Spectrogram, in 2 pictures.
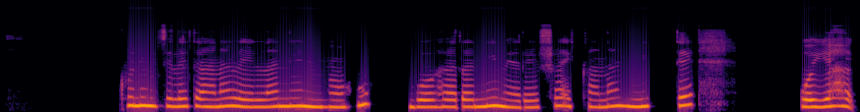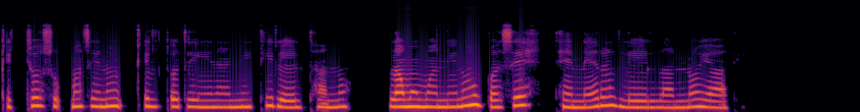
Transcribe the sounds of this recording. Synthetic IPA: kʰʊnɪmɪsɪlɛt̪ɛɐnɐleːlːɐnːɪnoːhʊ | boːɦɐɾɐnːɪmeɾeːʃːɐɪkːɐnɐnɪt̪ːɛ | wɔjːɐɦɐkʼːɪt͡ʃːɔsʊʔmɐsɛnɔkʼɪlt̪ʼːɔt̪ɛjɪnɐnːɪt̪ɪle̞ːlt̪ʰɐnːɔ | lɐmɔmɐnːɪnɔbɐsɛ | t̪ʰɛnːɛɾɐleːlːɐnːɔjaːt̪ʰe̥

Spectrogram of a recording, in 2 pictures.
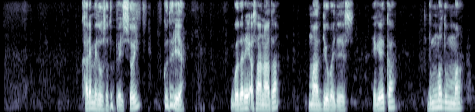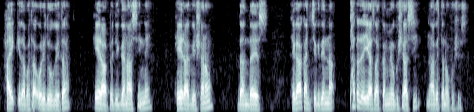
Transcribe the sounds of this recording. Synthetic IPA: kʰɐɾɛmɛd̪oːs̬ɐt̪ʊpːɛɪsːɔj | ɡ̥ɔd̪ɐɾɪjɐ | ɡɔd̪ɐɾɛjɐ̰saːnaːt̪ɐ | maːd̪ːɪjɔbɐjd̪ɛʔe̞ːs | hɛɡe̞ːkːɐ | d̪ʊmːɐd̪ʊmːɐ | hɐjkʼːɪd̪ɐbɐt̪ɐ̰ʔɔlɪd̪o̞ːɡe̞ːt̪ɐ | he̞ːɾaːpːɛd̪ɪɡːɐnaːsːɪnːɛ | he̞ːɾaːɡe̞ːʃːɐnɐw | d̪ɐnd̪ɐje̞ːs | hɛɡaːkɐnt͡ʃːɛɡɪd̪ɛnːɐ̰ | pʰɐt̪ɐd̪ɛʔɪjaːs̬aːkːɐmɪjoːɡɪʃːaːsːɪnaːɡɛt̪ːɐnɐwkɔʃḛːs

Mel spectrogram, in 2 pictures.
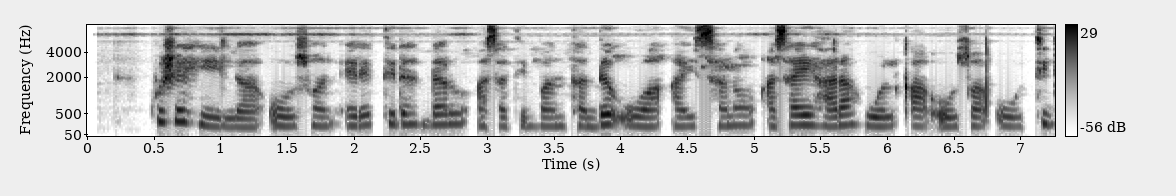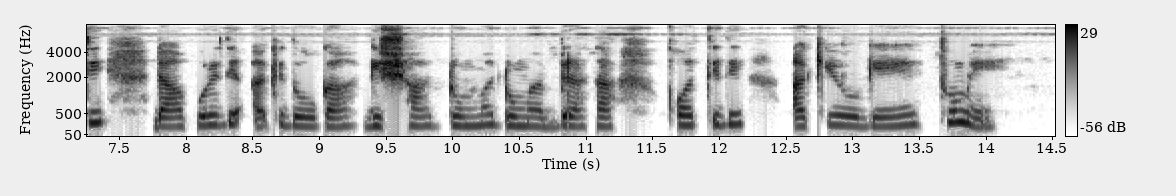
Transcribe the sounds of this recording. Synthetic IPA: kʊʃɛhiːlːaːʔo̞ːsʊwɐnɛɾɛt̪ːɪd̪ɐd̪ɐɾɔʔɐsɐt̪ɪbɐnt̪ːɐd̪ɛʔʊwaːʔɐjsːɐnɐwʔɐsɐjɦɐɾɐwɔlkʼːaːʔo̞ːsʊwaːʔoːt̪ːɪd̪ɪd̪aːpʊɾɪd̪ɪʔɐkʼːɪd̪o̞ːɡaːɡɪʃːaːd̪ʊmːɐd̪ʊmːɐbɪɾɐt̪ɐkʼɔt̪ʼːɪd̪ɪɐkʼːɪjo̞ːɡe̞ːt̪ʊmeː

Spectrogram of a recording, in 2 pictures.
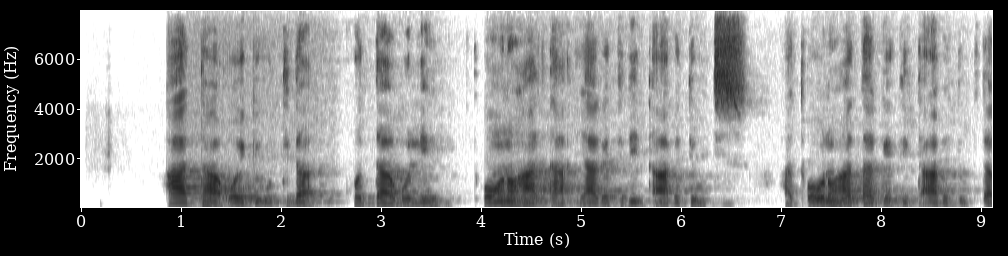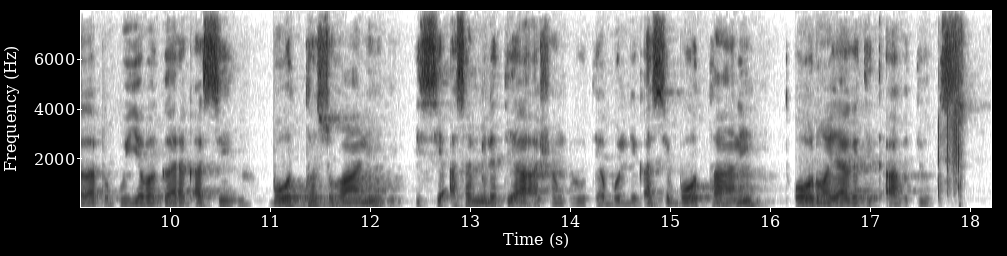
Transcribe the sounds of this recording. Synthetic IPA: haːt̪ːaːʔɔjkʼːɪʊt̪ːɪd̪ɐkʰɔd̪ːaːbɔlːɪ | t̪ʼo̞ːnɔɦaːt̪ːa̰ːjaːɡɛt̪ːɪd̪ɪt̪ʼa̰ːfɛt̪ːɪʊt̪ːɪ̥s | hɐ̰t̪ʼo̞ːnɔhaːt̪ːaːɡeːt̪ːɪd̪t̪ʼa̰ːfɛt̪ːɪʊt̪ːɪ̥d̪aːɡaːpːɛɡʊjːɐbɐɡːaːɾɐkʼɐsːɪ | bo̞ːt̪ːɐsɔhaːnɪsːɪʔɐsɐmɪlɛt̪ːɪjaːɐʃɐnɡʊluːt̪ːɪjabɔlːɪkʼɐsːɪbo̞ːt̪ːaːn | t̪ʼo̞ːnɔwɐjaːɡɛt̪ːɪd̪ɪt̪ʼa̰ːfɛt̪ːɪʊt̪ːɪ̥s

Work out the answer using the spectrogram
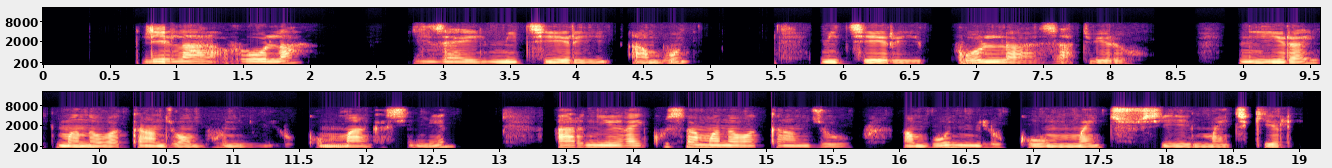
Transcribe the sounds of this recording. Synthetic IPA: lelarola | izajmit͡seɾiambuni̥ | mit͡seɾib̥ulunəzat̪uiɾew | niːɾajmanawakand͡ʒuambunimilukumaŋɡəsimenə̥ | aɾiniɾajkusəmanawakand͡ʒuambunimilukumajnt͡su̥simajnt͡si̥kʰeli̥

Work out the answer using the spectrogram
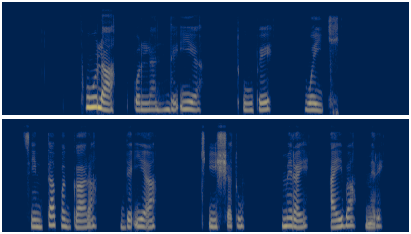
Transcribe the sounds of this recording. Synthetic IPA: pʰuːlaː | b̥ɔlːɐnd̪ɛʔɪja | t̪ʼuːpe | wɔjkɪ̥ | sɪnt̪ːɐb̥ɐɡːaːɾɐ | d̪ɛʔɪja | t͡ʃʼiːʃːɐt̪ʊ | mɛɾɐj | ɐjbɐmɛ̰ɾɛ

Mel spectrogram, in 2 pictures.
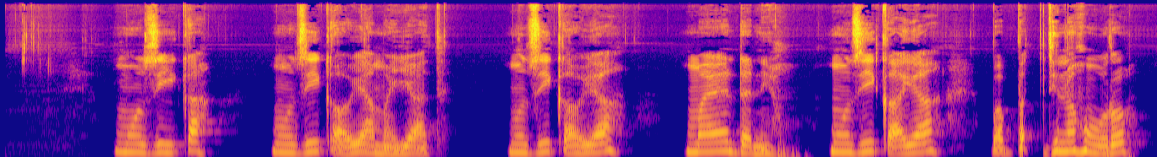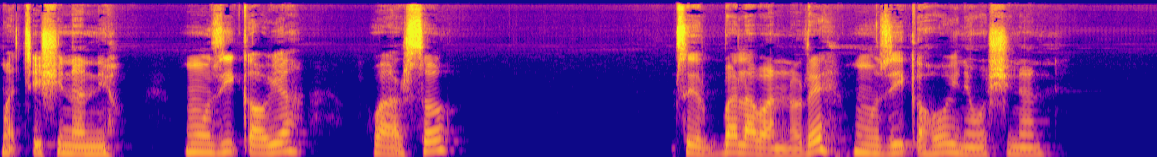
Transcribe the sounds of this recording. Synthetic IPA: muːziːkʼɐ | muːziːkʼɐ̰wʊjaːmɐjːaːt̪ | muːziːkʼɐwʊjaː | mɐjɛd̪ɐnɪjɔmuːziːkʼɐʊjaː | bɐbːɐt̪ʼːɪt̪ɪnɔɦuːɾɔmɐt͡ʃʼːɪʃɪnɐnːɪjɔ | muːzikʼɐwʊja | waɾsɔ | sɪɾbɐlɐβɐnːɔɾɛmuːziːkʼɐɦɔhɪnɛwɔʃːɪnɐn

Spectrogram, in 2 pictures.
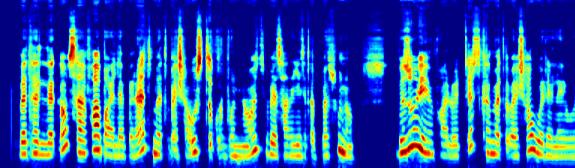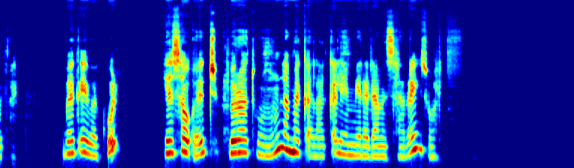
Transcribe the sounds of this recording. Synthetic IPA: bət̪ʰəlːəkʼəwsəfabaləbɨɾət̪mət̪ʼbəʃawʊst̪ʼɨkʼʊɾbunːawo̞t͡ʃːbəsat̪jːɛt̪ʰət̪ʼəbːəsunəw | bɨzujɛnfalo̞t͡ʃʼːɨskʰəmət̪ʼbəʃawwɔd̪əlajɪwɔt̪ʼal | bəkʼəjbəkʰːul | jɛsəwʔɨd͡ʒːbɨɾət̪ʰunuləməkʼːəlakʼːəljɛmːiɾəd̪aməsarajɪzwal

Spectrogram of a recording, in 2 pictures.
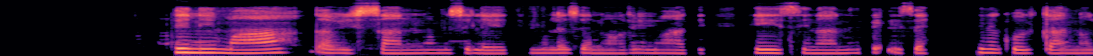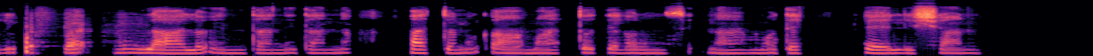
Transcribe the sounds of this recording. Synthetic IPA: t̪ɪnɪmaːt̪ʼɐwɪsːɐnːɔmɪsɪle̞ːt̪ɪ̥mʊlɛsɛnoːɾɪmaːt̪ɪ | hiːsːɪnɐnːt̪ɛʔɪ̰sɛ | t̪ɪnɪkʼʊlt̪ːɐnːɔɾɪb̥ɐʔɪnʊlaːlɔʔɪnt̪ɐnːɛt̪ɐnːɐ | hɐt̪ːɔnʊkʼaːmat̪ːɔt̪ɛhɔɾɔnsɪnamːɔt̪ɛ | kʼeːlːɪʃːɐn

